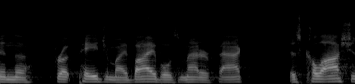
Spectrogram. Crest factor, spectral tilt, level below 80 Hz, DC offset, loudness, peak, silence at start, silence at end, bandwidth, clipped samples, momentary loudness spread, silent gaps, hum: 16 dB; -6.5 dB/octave; -76 dBFS; under 0.1%; -40 LUFS; -22 dBFS; 0 s; 0 s; 15.5 kHz; under 0.1%; 11 LU; none; none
